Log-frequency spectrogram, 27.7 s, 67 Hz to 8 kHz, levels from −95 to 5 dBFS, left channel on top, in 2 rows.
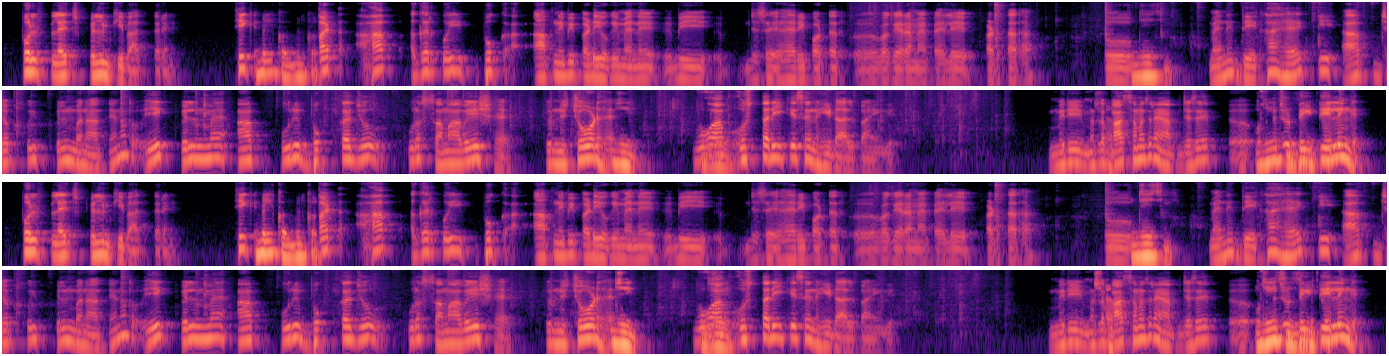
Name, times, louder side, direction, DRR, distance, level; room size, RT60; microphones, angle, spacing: voice 1, 0.2-1.7 2.3-2.5 3.2-3.3 3.5-10.3 11.0-11.3 12.1-16.4 16.6-18.9 19.3-20.0 20.8-22.8 24.3-27.4, left 1 dB, 10° left, 0.5 m, -27 dB
voice 2, 2.5-3.2 11.3-11.7 19.9-20.2 20.8-21.1 24.9-25.0 26.4-27.0, right 5 dB, 55° right, 0.4 m, -23 dB
sound 1, 8.4-13.2 13.5-23.9, left 4 dB, 40° left, 1.6 m, -47 dB
5.7 x 5.7 x 3.4 m
head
